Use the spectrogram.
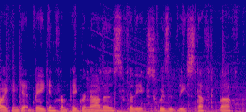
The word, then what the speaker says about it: Pigronata: can get bacon from Pigranatas for the exquisitely stuffed buff, I get to work on the Elevator. And yes, it's pronounced Pigranata, not Pigrangata, because the N doesn't have the tilde above it.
